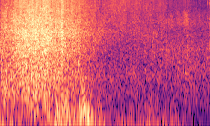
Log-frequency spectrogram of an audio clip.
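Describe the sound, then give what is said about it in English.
A wave crashes loudly onto the shore in a broad roar, then recedes into a softer, hissing wash of foam and water. No voices are heard. “And if the waves come in and eats away at the toe, that goes back, and then the top dribbles down to match that.”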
